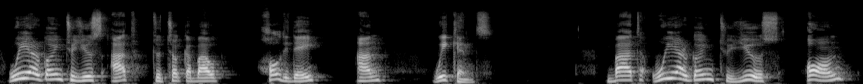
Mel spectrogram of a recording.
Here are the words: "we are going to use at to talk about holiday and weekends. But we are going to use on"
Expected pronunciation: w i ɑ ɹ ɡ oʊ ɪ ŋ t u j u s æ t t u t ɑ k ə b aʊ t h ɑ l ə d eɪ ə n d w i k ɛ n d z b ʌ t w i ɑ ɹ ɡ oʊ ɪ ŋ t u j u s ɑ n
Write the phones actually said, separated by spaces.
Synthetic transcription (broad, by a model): w i ɑ ɹ ɡ oʊ ɪ ŋ t u j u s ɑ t t u t ɑ k ə b aʊ t h ɑ l ə d eɪ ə n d w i k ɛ n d s b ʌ t w i ɑ ɹ ɡ oʊ ɪ ŋ t u j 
